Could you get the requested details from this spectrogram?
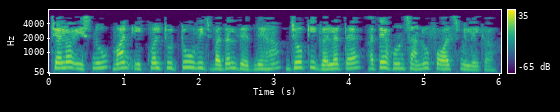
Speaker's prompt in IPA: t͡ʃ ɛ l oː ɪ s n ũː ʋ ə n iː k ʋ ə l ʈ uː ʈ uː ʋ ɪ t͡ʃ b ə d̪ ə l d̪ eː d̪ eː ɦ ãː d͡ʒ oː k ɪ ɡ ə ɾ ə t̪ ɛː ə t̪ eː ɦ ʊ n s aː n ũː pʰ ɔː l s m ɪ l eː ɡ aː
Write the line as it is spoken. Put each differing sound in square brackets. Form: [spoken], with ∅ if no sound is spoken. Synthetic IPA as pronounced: t͡ʃ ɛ l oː ɪ s n ũː ʋ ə n iː k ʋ ə l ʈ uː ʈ uː ʋ ɪ t͡ʃ b ə d̪ ə l d̪ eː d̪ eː ɦ ãː d͡ʒ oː k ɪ ɡ ə [l] ə t̪ ɛː ə t̪ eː ɦ ʊ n s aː n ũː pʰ ɔː l s m ɪ l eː ɡ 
